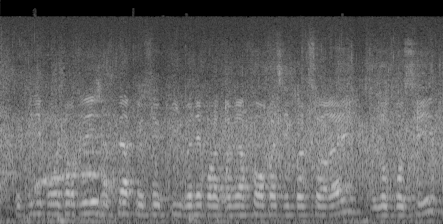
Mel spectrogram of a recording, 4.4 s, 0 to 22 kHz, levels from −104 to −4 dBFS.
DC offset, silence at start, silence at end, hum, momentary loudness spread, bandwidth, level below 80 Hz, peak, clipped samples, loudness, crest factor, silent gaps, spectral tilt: under 0.1%; 0 s; 0 s; none; 5 LU; 16.5 kHz; -58 dBFS; -16 dBFS; under 0.1%; -31 LUFS; 16 dB; none; -2 dB/octave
